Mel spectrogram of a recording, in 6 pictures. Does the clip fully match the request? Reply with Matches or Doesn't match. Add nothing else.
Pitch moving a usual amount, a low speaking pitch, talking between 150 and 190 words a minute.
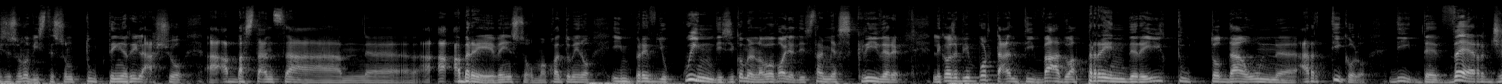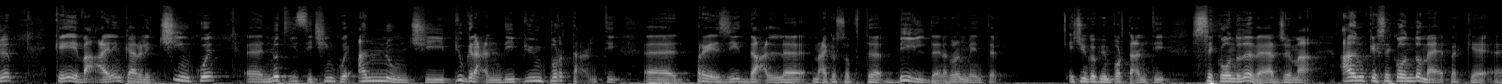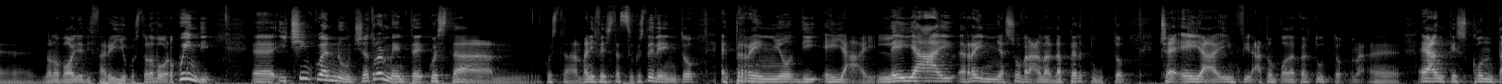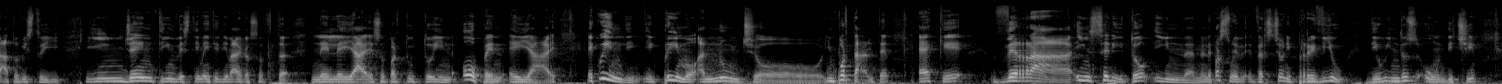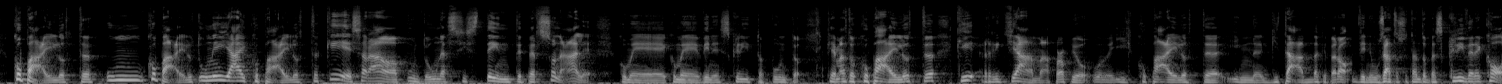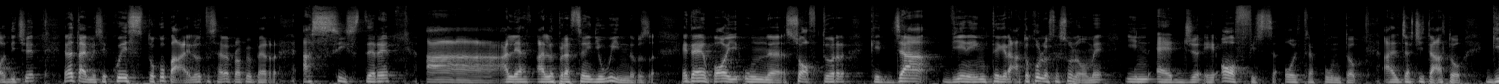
Doesn't match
